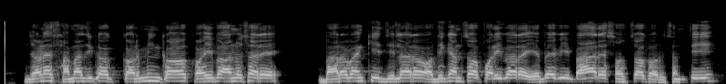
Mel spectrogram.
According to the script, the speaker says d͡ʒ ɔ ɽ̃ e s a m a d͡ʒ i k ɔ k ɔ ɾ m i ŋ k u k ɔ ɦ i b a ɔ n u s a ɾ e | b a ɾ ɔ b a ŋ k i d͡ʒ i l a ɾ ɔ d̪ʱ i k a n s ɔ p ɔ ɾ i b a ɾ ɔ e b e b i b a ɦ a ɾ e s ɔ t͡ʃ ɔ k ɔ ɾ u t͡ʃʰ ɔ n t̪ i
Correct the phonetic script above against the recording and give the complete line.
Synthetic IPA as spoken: d͡ʒ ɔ ɽ̃ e s a m a d͡ʒ i k ɔ k ɔ ɾ m i ŋ k ɔ k ɔ ɦ i b a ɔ n u s a ɾ e | b a ɾ ɔ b a ŋ k i d͡ʒ i l a ɾ ɔː d̪ʱ i k a n s ɔ p ɔ ɾ i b a ɾ ɔ e b e b i b a ɦ a ɾ e s ɔ t͡ʃ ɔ k ɔ ɾ u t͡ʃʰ ɔ n t̪ i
